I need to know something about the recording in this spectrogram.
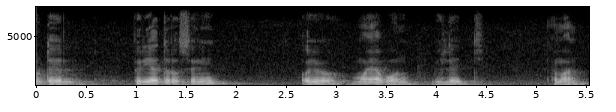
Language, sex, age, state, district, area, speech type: Santali, male, 18-30, West Bengal, Bankura, rural, spontaneous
